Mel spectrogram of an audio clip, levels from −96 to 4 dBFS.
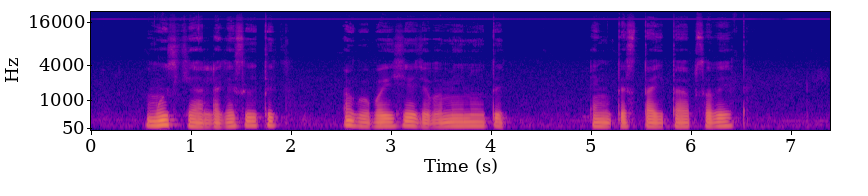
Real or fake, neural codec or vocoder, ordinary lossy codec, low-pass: real; none; none; none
